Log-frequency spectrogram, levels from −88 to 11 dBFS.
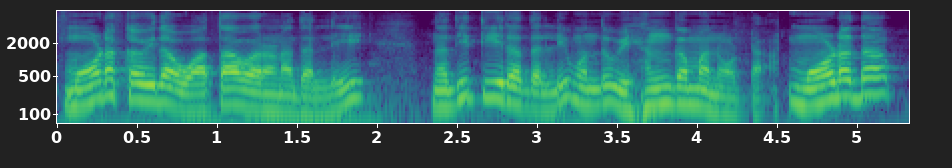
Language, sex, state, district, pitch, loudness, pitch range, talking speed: Kannada, male, Karnataka, Dharwad, 145 Hz, -15 LUFS, 120-185 Hz, 125 wpm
